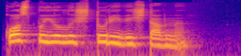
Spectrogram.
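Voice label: "коз пу йылысь тури висьтавны", Komi, female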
